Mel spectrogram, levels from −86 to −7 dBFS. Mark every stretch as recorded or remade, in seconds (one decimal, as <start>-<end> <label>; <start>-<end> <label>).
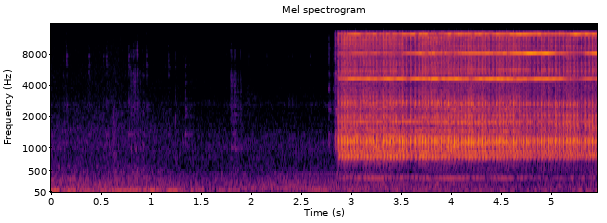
0.0-5.5 recorded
